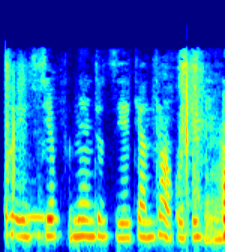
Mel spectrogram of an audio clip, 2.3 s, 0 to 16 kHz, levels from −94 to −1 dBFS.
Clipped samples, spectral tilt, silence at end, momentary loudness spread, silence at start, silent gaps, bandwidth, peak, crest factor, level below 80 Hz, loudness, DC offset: under 0.1%; -3.5 dB/octave; 0 s; 4 LU; 0.05 s; none; 8 kHz; 0 dBFS; 24 dB; -66 dBFS; -25 LUFS; under 0.1%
